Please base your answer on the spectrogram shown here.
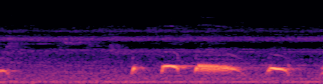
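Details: Female spotted dove calling to spur males into song: one phrase of soft hollow coos, two short notes, then a long sustained purring coo and a final short note, over a constant high-pitched hum.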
